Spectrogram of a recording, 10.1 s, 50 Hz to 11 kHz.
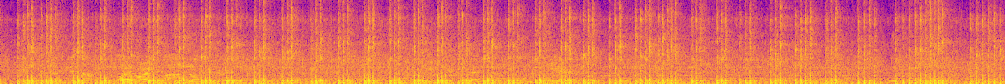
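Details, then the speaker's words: Rebuilt 1975 KC27 294cc rotary engine from a Hercules W2000 motorcycle, carburetor tilted, first runs: quick even firing pulses at steady idle, no knocks or rattles – runs cleanly, normal idle. "oh yeah okay that's that's all we needed to see this thing runs good we are ready"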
